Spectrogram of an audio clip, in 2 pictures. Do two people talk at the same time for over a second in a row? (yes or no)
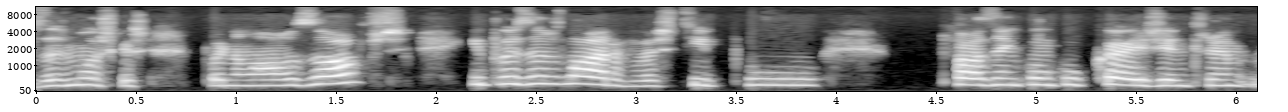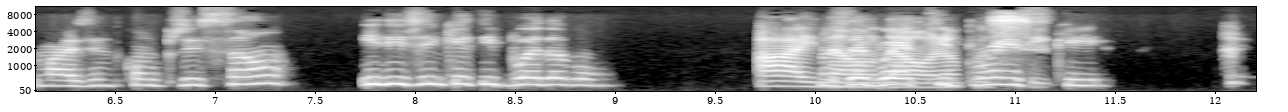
yes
